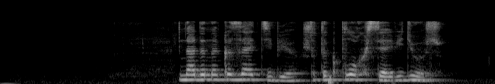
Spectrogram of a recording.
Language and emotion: Russian, angry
